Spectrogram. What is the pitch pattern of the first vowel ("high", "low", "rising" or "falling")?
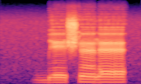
low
